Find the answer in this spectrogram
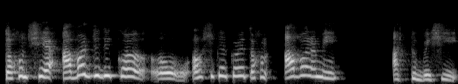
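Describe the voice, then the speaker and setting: A woman's voice: extremely high pitch, lively intonation, moderate pace, dull audio. A woman teaching an Arabic lesson online, patiently repeating words and checking that her student follows.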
